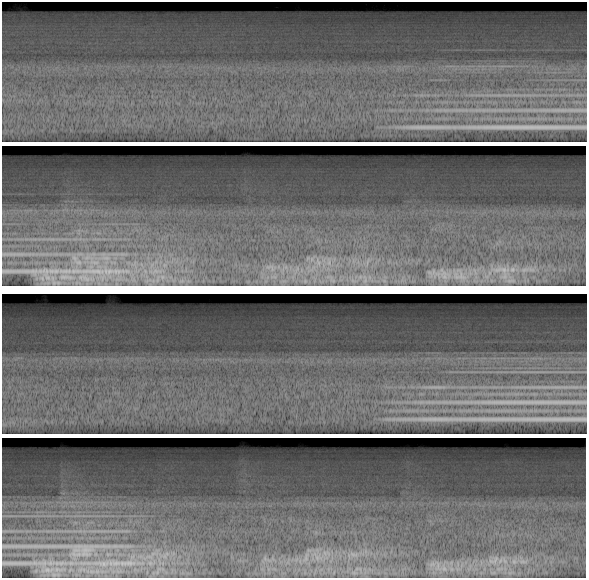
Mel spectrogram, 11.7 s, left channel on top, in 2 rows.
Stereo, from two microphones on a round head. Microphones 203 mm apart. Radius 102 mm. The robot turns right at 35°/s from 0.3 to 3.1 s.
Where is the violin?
60° left (ahead or behind), 2 m.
